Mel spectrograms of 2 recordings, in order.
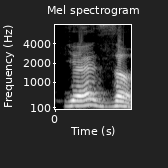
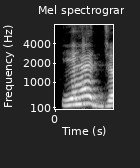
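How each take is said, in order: First: ज as buzzing "zuh"; Z sound. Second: ज as plain "juh", tongue stop; J sound. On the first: Teacher contrasts two letters, saying a buzzed Z. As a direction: buzz ज like a Z. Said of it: "तो ये हो जाता है ज". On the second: Teacher contrasts two letters, saying a plain J. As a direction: start ज with a hard J. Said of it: "ज के नीचे जब ये बिंदु". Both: Shown as a demonstration.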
